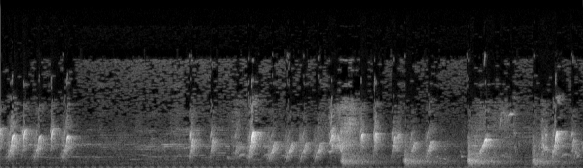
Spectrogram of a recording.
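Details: Asian fairy-bluebird singing actively, recorded as a tutor track for training birds: quick high chirps and whistles. Several broad, hissing noise bursts and a low hum run underneath.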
